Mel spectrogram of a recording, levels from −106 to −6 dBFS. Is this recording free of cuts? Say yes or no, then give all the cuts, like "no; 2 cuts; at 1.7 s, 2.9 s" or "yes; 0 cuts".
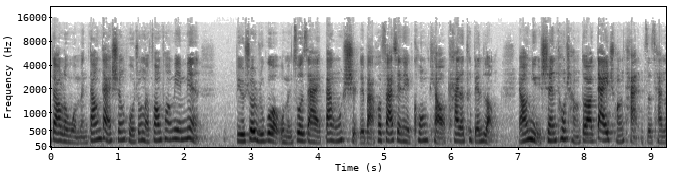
yes; 0 cuts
